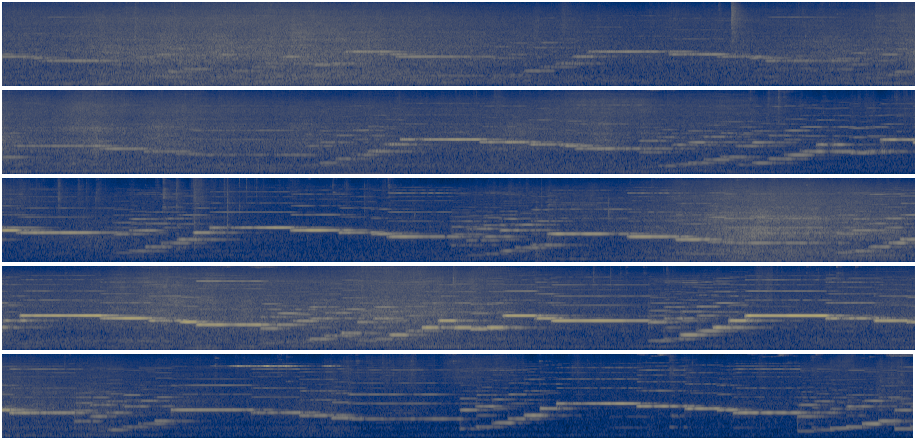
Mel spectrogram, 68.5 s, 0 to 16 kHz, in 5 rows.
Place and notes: A garbage truck approaches and stops at the curb of the yellow claw-machine arcade, next door to Simple Mart on Zhongzheng West Rd. The truck produces the near-deafening melody, to alert local residents of its arrival. The truck's compactor is also activated. Stereo mics (Audiotalaia-Primo ECM 172), recorded via Olympus LS-10.
新竹縣, 臺灣, 29 July, ~17:00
